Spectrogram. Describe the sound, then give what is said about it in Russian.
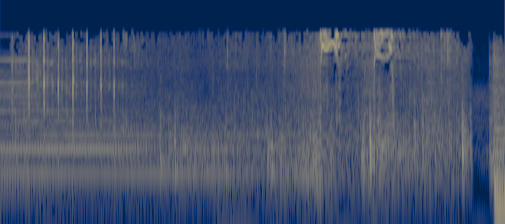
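A horse's hooves clip-clop in a quick, steady rhythm during training at a stud farm, then fade into softer scuffs and shuffling noises with no voices. “Без руху не виховаєш доброго коня.”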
